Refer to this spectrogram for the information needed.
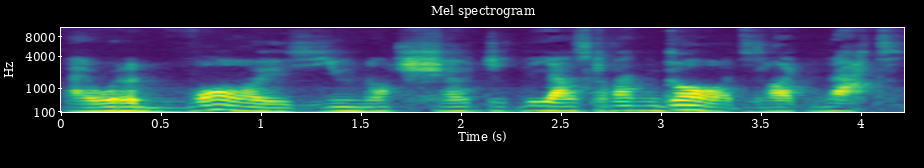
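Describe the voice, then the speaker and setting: A coldly smug aristocratic villain played by a man in an audio drama. His dark, mid-pitched voice is silky and formal, looking down on everyone he addresses. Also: fairly even intonation, measured pace, husky. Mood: smug menace. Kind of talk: fan audio drama acting.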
